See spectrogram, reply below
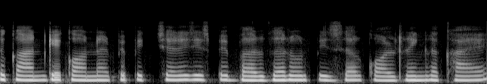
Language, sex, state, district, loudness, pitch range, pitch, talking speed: Hindi, female, Chhattisgarh, Bastar, -16 LUFS, 195-210 Hz, 200 Hz, 170 wpm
